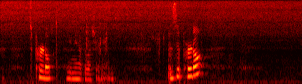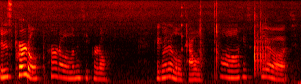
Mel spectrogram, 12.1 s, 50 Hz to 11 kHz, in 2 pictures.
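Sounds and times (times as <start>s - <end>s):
tablet fizzing in water: 0.0s - 11.1s.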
